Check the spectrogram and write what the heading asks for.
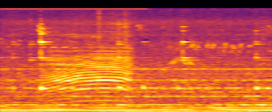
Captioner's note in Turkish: Hayvan sesi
